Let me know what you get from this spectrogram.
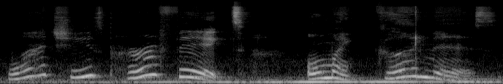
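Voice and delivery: high, drawn-out awe; real amazement. Real, not acted. Collector admiring a gifted doll, high drawn-out amazement. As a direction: stretch the words out high in wonder.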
